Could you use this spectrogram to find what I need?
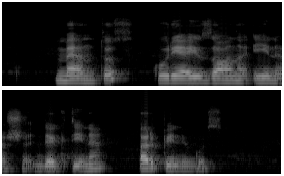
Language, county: Lithuanian, Vilnius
